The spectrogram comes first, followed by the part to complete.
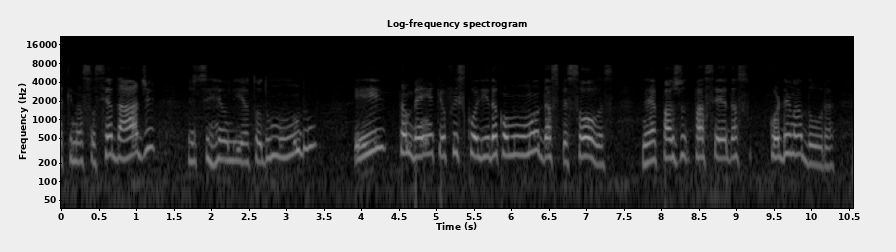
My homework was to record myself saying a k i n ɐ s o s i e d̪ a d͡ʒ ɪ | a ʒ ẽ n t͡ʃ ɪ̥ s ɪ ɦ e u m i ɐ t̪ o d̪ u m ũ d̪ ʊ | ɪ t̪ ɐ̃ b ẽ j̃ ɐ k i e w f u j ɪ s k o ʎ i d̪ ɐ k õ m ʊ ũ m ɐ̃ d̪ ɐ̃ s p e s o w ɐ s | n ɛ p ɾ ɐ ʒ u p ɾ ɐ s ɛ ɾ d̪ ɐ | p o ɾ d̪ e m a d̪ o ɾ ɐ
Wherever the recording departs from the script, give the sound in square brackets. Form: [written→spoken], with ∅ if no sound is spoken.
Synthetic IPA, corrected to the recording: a k i n ɐ s o s i e d̪ a d͡ʒ ɪ | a ʒ ẽ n t͡ʃ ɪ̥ s ɪ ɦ e u [m→n] i ɐ t̪ o d̪ [u→ʊ] m ũ d̪ ʊ | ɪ t̪ ɐ̃ b ẽ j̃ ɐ k i e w f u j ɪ s k o ʎ i d̪ ɐ k õ m ʊ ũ m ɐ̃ d̪ [ɐ̃→ɐ] s p e s o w ɐ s | n ɛ p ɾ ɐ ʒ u p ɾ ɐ s [ɛ→e] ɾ d̪ ɐ | [p→k] o ɾ d̪ e [m→n] a d̪ o ɾ ɐ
